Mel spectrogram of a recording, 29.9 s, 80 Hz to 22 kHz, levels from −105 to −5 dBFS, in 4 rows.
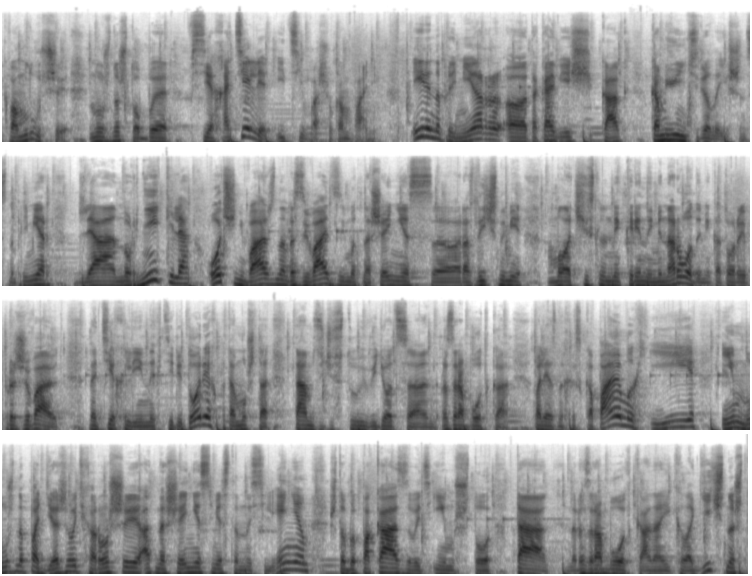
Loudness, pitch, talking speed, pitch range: -26 LUFS, 115 Hz, 125 wpm, 105-135 Hz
